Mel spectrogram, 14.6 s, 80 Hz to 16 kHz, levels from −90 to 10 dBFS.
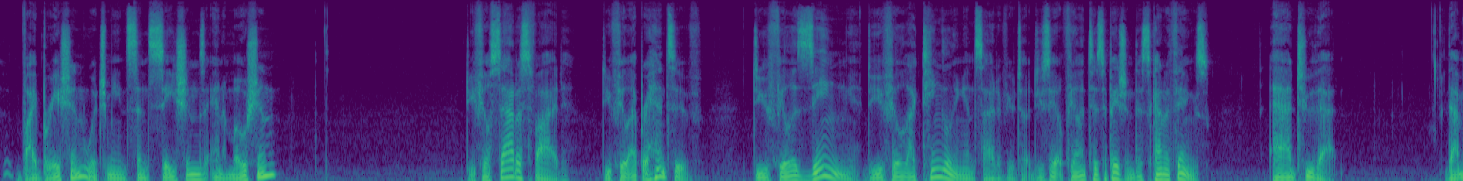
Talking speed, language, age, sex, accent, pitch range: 165 wpm, English, 30-49, male, American, 75-120 Hz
